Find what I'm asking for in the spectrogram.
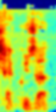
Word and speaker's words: Yakuza: The pronunciation is tricky. But I think the U shouldn't be stressed too hard, so it's Yakuza, I think.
